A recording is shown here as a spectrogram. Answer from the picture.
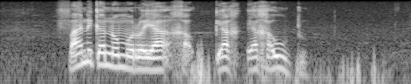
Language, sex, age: Southern Sotho, male, 26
